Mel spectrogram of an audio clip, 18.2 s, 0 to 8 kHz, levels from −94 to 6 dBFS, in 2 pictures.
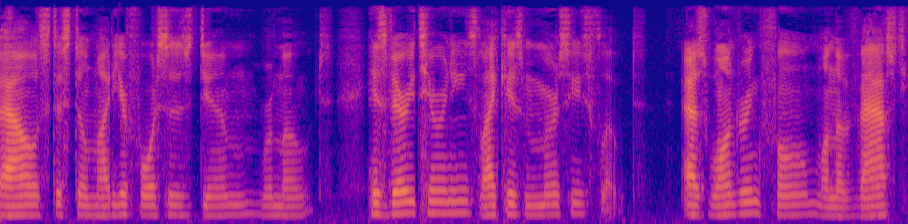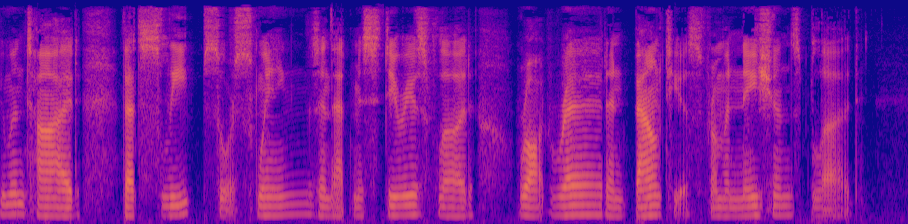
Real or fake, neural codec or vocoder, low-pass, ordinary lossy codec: real; none; 7.2 kHz; AAC, 32 kbps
